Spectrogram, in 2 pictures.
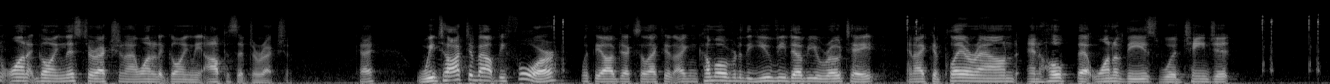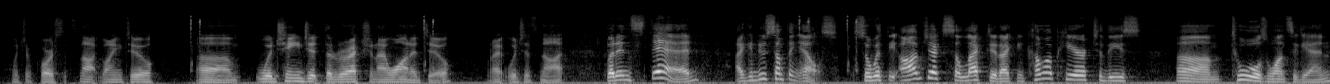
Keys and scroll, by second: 9.6 9, 10.3 0, 11.6 Tab, 13.7 0, 14.0 Tab, 15.6-16.5 typing, 18.3 0, 19.1 Tab.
